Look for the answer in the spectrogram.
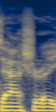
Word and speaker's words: Asherah: Is it Asherah pole? – I think it's Asherah, yeah.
